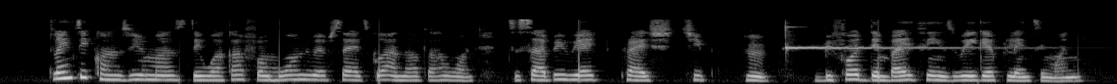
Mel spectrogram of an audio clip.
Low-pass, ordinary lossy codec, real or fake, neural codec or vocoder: 10.8 kHz; MP3, 32 kbps; fake; vocoder, 44.1 kHz, 128 mel bands every 512 samples, BigVGAN v2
